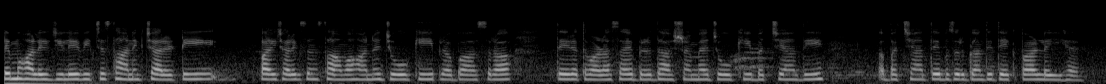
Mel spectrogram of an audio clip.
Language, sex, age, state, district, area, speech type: Punjabi, female, 18-30, Punjab, Mohali, rural, spontaneous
